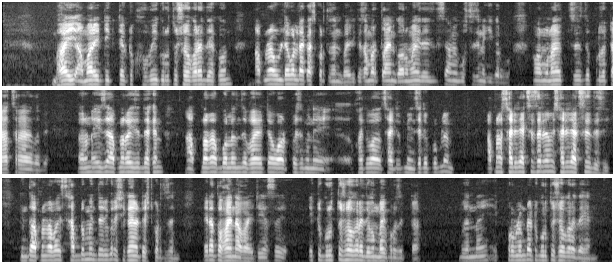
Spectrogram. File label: voice message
